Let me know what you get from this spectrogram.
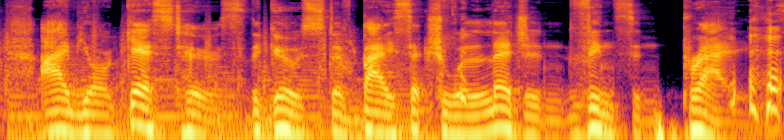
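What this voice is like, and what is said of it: Vincent Price impression. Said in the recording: “your Vincent Price impression ... That was an impression.”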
